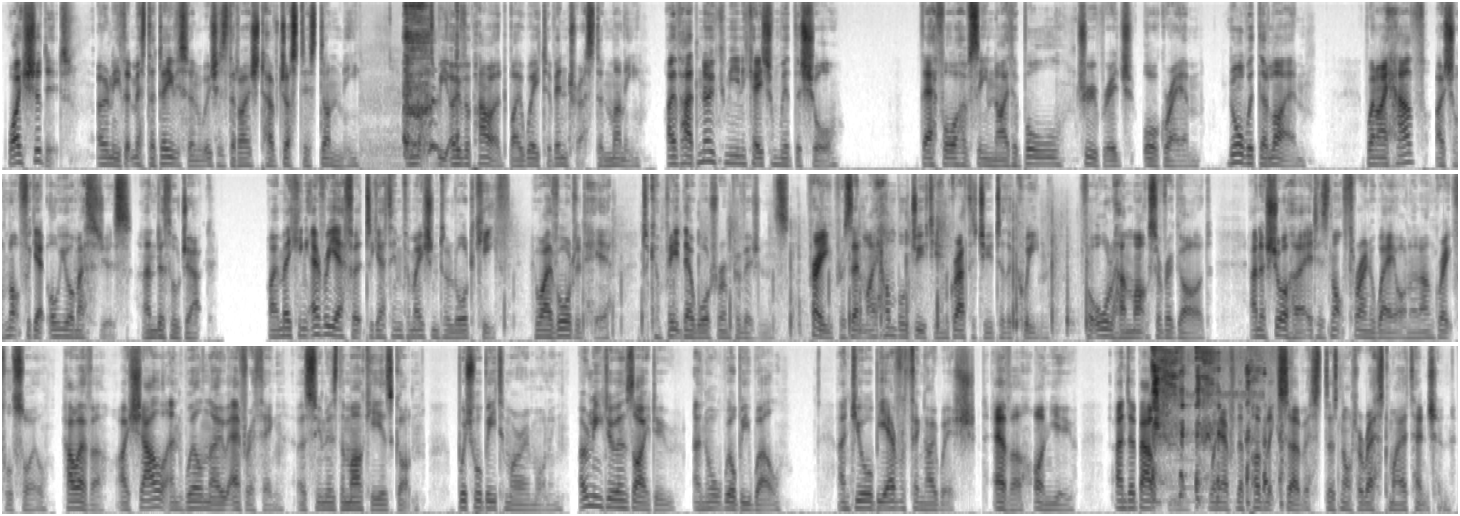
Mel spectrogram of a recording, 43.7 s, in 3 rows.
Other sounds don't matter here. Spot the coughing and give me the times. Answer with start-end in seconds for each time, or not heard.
3.5-4.6, 40.6-42.0.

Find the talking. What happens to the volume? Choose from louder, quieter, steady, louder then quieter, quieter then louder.
steady.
